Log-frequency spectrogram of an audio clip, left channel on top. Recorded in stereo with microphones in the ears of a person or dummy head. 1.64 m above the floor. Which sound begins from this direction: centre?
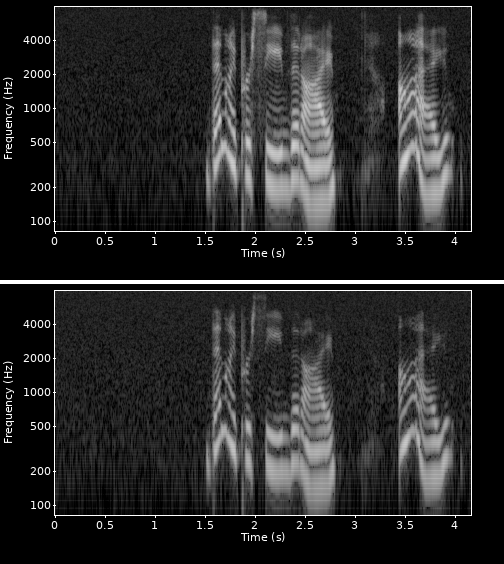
A woman speaking, at 1.5 s.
